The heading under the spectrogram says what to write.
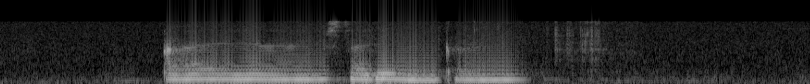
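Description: Throughout the speech, a block size mismatch (padded) fills each short block with silence, so a buzz near 92 Hz sits under everything and the speech runs at about 0.53 times normal speed, which fits 256-sample writes. Unlike a wrong-rate playback, the timbre stays natural.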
